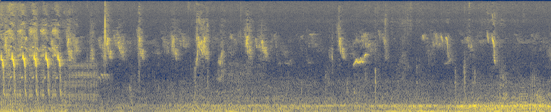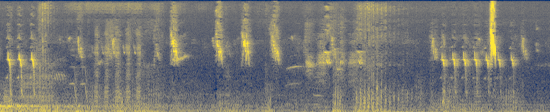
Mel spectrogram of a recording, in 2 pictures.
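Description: Near quiet, with faint bird chirps repeating throughout over a low background hum. A single sharp click near the end.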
